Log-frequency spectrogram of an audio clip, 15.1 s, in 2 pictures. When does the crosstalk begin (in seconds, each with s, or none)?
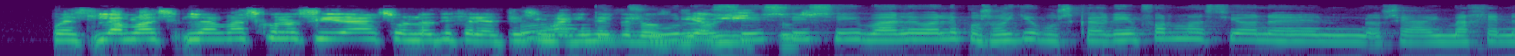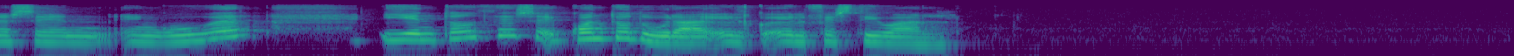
2.6 s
